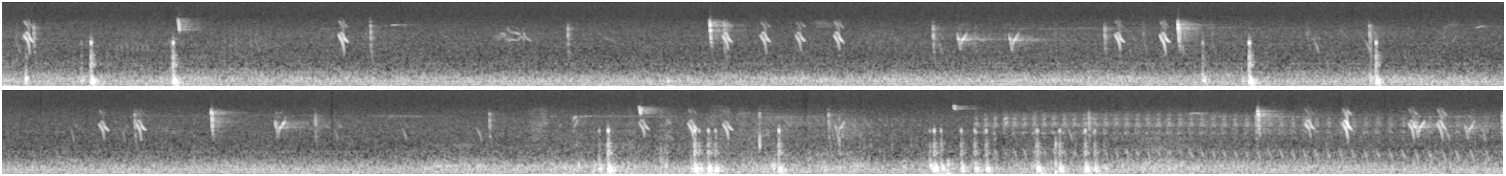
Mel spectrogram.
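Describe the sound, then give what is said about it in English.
A female bird calls in quick, sharp, high-pitched chirps, scattered irregularly and sometimes clustered, over a steady low hum. No one speaks. “This is the female.”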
